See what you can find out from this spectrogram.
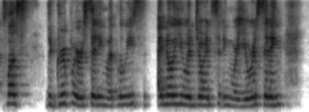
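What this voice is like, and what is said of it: Gravelly, strained voice. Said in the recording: “I've lost my voice. ... this sore throat and this gravelly voice ... I was yelling and screaming my head off at the match”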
